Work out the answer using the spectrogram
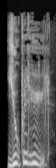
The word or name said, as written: jubelhyl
